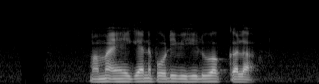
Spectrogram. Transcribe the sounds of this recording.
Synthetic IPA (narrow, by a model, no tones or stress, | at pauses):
maməeiɡænəpoɖiʋiɦiluʋakːəla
